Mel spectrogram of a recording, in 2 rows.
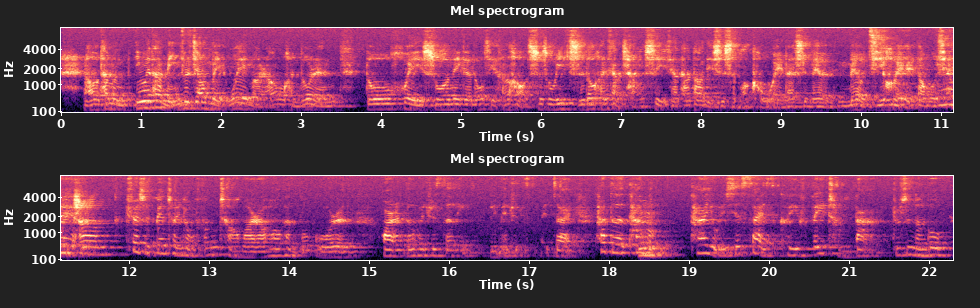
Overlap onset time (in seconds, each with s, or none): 10.2 s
